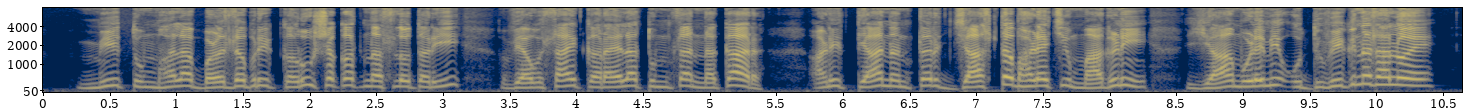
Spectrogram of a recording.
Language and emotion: Marathi, surprised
